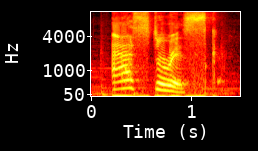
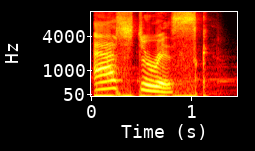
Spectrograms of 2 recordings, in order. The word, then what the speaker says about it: asterisk: So after me, asterisk. I told you the pronunciation is tricky. Again, after me, asterisk.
